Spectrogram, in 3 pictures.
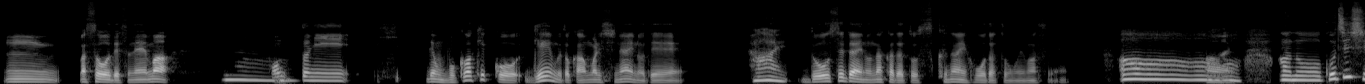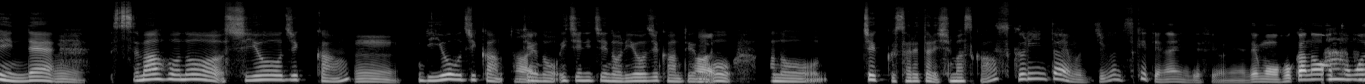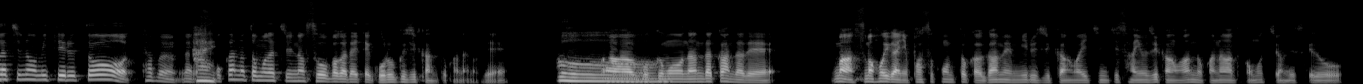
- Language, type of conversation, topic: Japanese, podcast, 毎日のスマホの使い方で、特に気をつけていることは何ですか？
- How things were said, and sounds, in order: drawn out: "おお"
